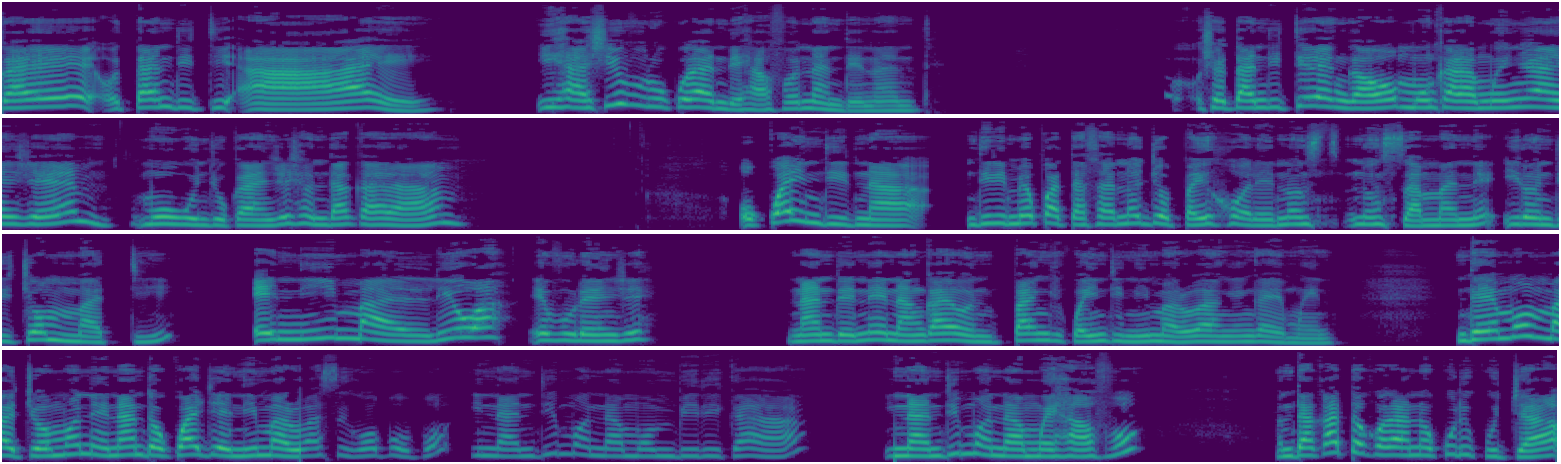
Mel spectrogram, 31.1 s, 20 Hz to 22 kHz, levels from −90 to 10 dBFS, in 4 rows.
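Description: A gain setting was likely applied without any ramp at 24.85 s, right after "moka nande okwali ena", dropping the speech and its background noise together by about 12 dB in a single step. This sudden gain jump holds until 27.82 s, recovering just before "mona mo".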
